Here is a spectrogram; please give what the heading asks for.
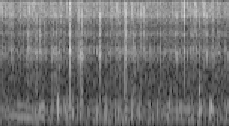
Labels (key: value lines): label: biophony, cascading saw
recorder: HydroMoth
